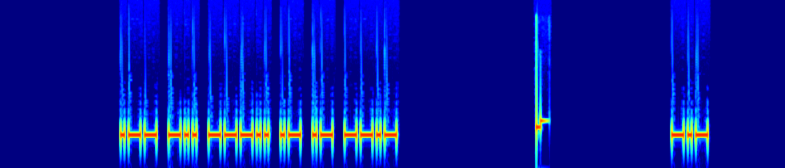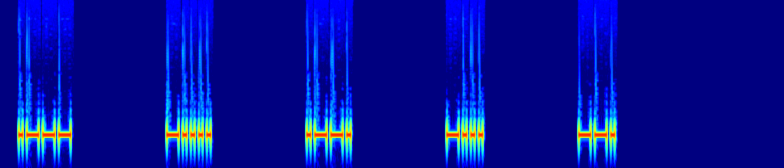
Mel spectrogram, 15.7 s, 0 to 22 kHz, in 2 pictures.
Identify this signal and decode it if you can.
Morse code, heard as a keyed tone, about 32 wpm, spaced as for 13 wpm, 700 Hz. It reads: WD8AAQ KJ6PBG
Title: USA Call Signs - 6 Characters - 8x Character Spacing - 30wpm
